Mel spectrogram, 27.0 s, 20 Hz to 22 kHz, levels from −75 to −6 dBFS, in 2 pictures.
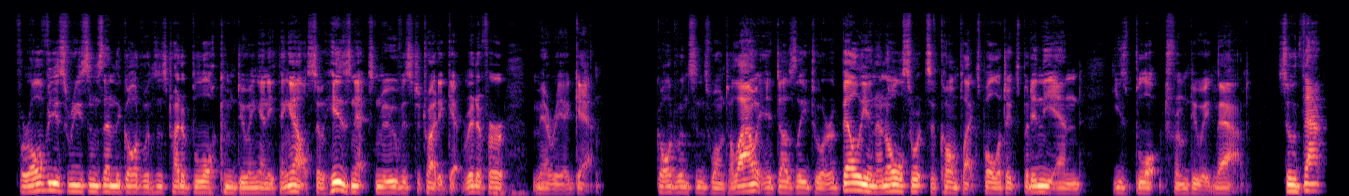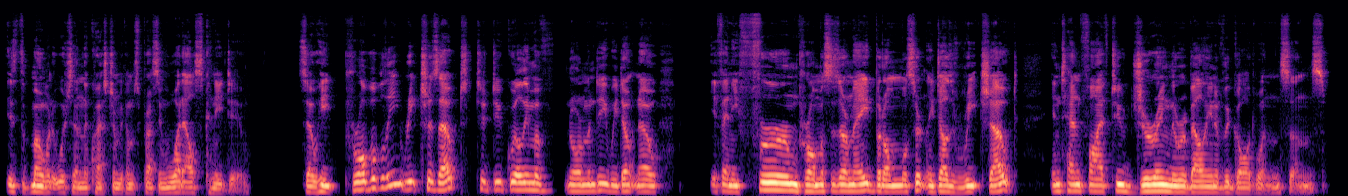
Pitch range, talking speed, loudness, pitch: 105-130 Hz, 225 wpm, -19 LUFS, 120 Hz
